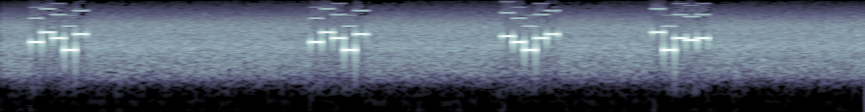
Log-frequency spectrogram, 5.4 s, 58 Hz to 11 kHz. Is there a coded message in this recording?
Yes: five-tone selective call (ZVEI) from 0.2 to 4.4 s, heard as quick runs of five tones, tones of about 70 ms. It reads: 50719 50719 85179 01767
